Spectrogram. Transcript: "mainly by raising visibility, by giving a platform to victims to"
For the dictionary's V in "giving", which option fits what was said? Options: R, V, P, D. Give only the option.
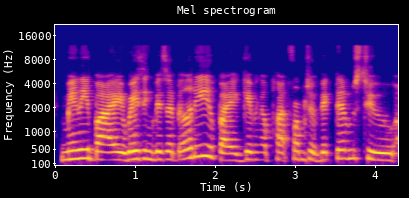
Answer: V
